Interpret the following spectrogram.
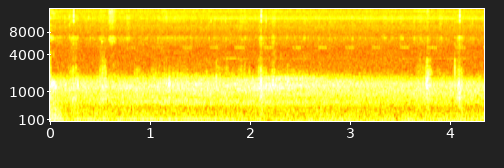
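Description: Quiet, steady outdoor background noise with a faint low hum in the first half and a few faint clicks.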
